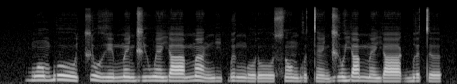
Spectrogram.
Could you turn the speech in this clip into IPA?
b ɔ̃˧ b oː˦˨ t͡ʃ o˦˨ ɣ e˨ m ɛ̃˧ d͡ʒ ɨ˧ w ɛ̃˧ j aː˧ m ã˦˨ ŋ i˨ ɓ ə˧ ŋ o˨ ɾ oː˨ s ɔ̃˧ ɡʷ ə˨ t ɛ̃˨ d͡ʒ o˦ j a˦ m ɛ̃˧ j aː˧ ɡ͡b ə˦ t ə˧

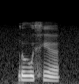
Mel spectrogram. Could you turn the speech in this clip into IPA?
ɾ ɯ u̯ xʲ ɛ̃

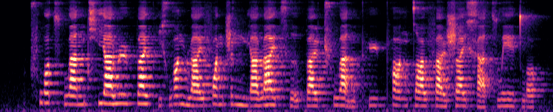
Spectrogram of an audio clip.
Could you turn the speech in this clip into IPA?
ʈ͡ʂʰ w ɔ˥˩ t͡sʰ w a˧˥ n t͡ɕʰ j ä˥ ɻ ɻ̩˥˧ p a˥˩ ɪ̯ pʰ i˩ x w ɑ˥˩ ŋ ɻ a˧˥ ɪ̯ f ɑ˥ ŋ ʂ ə˥˩ n m j ä˧˥ ɻ a˥˩ ɪ̯ t͡sʰ ɹ̩˨˩ p a˧˥ ɪ̯ ʈ͡ʂʰ w a̰˨˩ n pʰ y˧˥ pʰ ɑ˥ ŋ t̪ ɑ˥ ʊ̯ f a˧˥ ɪ̯ ʂ a˥˩ ɪ̯ x ä̰˨˩ t͡s w e˥˩ ɪ̯ t̪ w ɔ˩

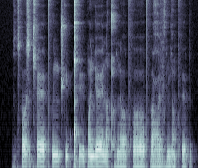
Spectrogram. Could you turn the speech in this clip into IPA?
t͡sʼ ɔ z cʰ œː pʰ u ɲ t͡ʃʼ y p ǃʰ ʉː p ɔ̃ ʎ œː n ɛ qʼ o̤ n ɔː pʰ ɔː pʰ ɔ ʕ ɵ v o̤ n j ɔ̃ pʰ ɵ p

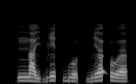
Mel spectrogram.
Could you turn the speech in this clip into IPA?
n a˧˩ j b iː˥˨ t̚ b uː˧˩ t̚ b i˧˥ ə̯ ʔ u˧ ə̯

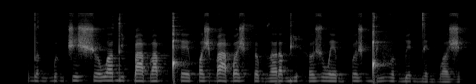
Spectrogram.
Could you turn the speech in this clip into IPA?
d ʌ˧˩ ɡ ɡ͡b ɵ˧˩ ɡ t͡ʃ i˨˦ ʒ ʃ ɵ˨˦ w ʌ˨˦ d i˧˩ k͡p a˧˩ b a˧˩ b ǃʰ e˧˩ p ʌ˨˦ ʒ ɓ a˧˩ ɓ ʌ˨˦ ʒ θ ɵ˧˩ b ð ʌ˨˦ ɾ ʌ˨˦ ɡ i˧˩ h ɵ˨˦ ʒ w e˧˩ b ɓ ɵ˨˦ ʒ ɡ͡ǃ i˨˦ v ɵ˧˩ ɡ͡b e˧˩ ɡ d e˧˩ ɡ b ʌ˧˩ ʒ

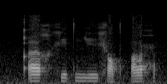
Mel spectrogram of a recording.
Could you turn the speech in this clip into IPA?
qʼ ɜː˧ χ x e˧ t ɲ ɪː˧ x e˩ tˤ ʔ ɔ˧ ħ

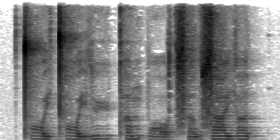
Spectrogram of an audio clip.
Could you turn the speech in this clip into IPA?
t̪ʰ ɔː˨˩ j t̪ʰ ɔː˨˩ j l yː˨ pʰ ɐ˨˧ m p ɔː˨˩ t͡sʰ ɐ˨˥ w s aː˧ j ɐ˧ t̚

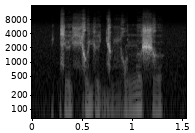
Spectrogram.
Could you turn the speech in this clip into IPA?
c e˨ ç ɤ˨˦ j e˨ ɟ y˨˦ ʎ ɔ˨˦ n ə˦ ʃ ə˧

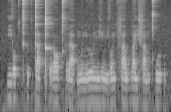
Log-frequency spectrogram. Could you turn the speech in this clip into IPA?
j o˥˩ k̚ tʰ ɯ˦˥ k̚ t a˨˩ t̚ kʰ r ɔː˦˥ kʰ r a˨˩ ʔ ŋ u˩˦ n l u˧ n j i˨˩ n j o˧ n f a˦˥ w b a˥˩ j f a˦˥ m kʰ w u˦˥ ʔ

